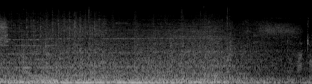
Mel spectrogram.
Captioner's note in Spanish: sonido del motor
